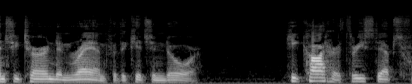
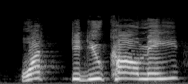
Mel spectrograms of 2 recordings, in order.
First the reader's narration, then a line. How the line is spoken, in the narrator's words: he screamed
